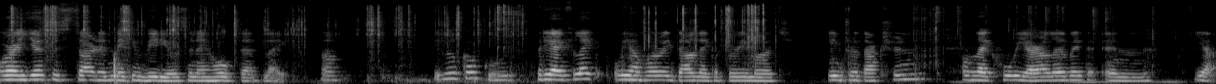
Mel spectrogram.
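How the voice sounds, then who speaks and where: Speaking with a Spanish accent, a woman uses a medium pitch and a dark, mellow tone, with ordinary pitch variation and long, frequent pauses. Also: moderate pace. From Spain. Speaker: YouTuber. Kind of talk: casual chat.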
